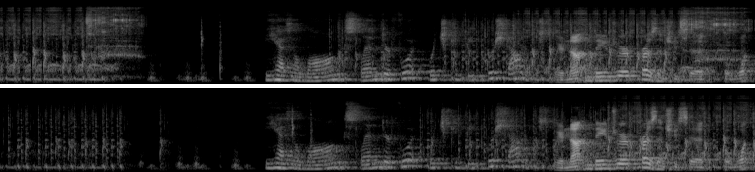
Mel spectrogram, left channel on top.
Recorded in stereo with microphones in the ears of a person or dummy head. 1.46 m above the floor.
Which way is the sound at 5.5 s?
15° right (ahead or behind).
